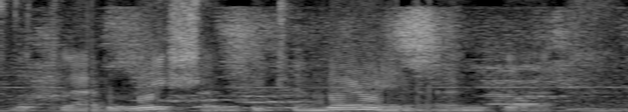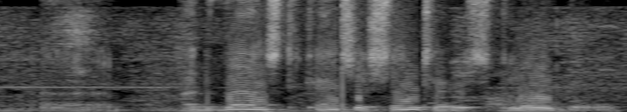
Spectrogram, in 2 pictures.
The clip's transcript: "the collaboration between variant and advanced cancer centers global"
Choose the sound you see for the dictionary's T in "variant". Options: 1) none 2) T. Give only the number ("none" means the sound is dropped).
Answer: 1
